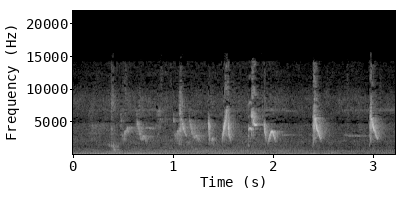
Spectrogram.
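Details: Bar-winged prinia (ciblek) sound meant to attract the species: scattered high, sharp down-slurred chips, about eight in three seconds, coming in irregular twos and singles.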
